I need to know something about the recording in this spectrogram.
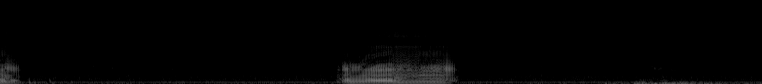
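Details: Little pet dog giving a single rough, low snore lasting about a second, preceded and followed by near-silence with a faint steady hum and a few soft shuffles.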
